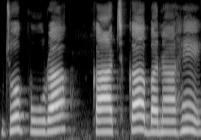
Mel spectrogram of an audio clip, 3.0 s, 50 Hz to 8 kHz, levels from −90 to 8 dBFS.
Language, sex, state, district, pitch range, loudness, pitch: Hindi, female, Madhya Pradesh, Bhopal, 235-270 Hz, -16 LUFS, 245 Hz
